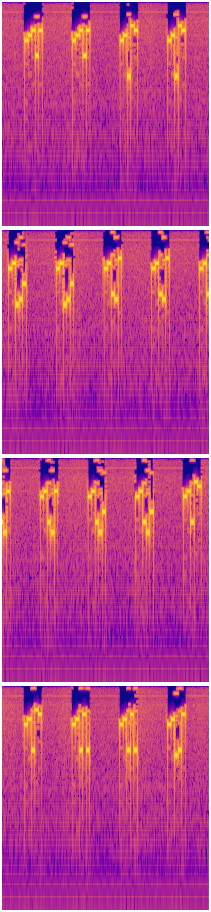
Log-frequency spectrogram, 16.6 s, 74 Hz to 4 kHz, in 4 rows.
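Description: Five-tone selective call (ZVEI), heard as quick runs of five tones, tones of about 70 ms. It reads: 89050 89050 89110 89110 89125 89125 89320 89320 89319 89319 89315 89315 89330 89330 89303 89303 89230
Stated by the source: ZVEI five-tone selective call 89097 received on SDR.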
